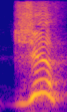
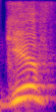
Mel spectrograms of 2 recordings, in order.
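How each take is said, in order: First: The word begins with a soft J sound. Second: The word begins with a hard G sound. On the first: The speaker calls it wrong. "He just had to go back down for the GIF" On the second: The speaker calls it right. "With the proper pronunciation the first time"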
